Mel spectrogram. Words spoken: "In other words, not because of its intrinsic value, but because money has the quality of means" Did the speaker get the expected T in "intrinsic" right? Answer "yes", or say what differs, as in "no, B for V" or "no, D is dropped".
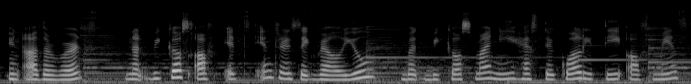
yes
